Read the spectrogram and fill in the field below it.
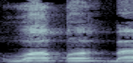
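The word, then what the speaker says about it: وَقَبَ: ওয়া কফ জবর ক ওয়া ক বা জবর বা ওয়া ক বা রফ দিলে বাটা কলকলা হবে এরকম ওয়া কাবে এরকম ভাবে কলকলা করবেন তার একসাথে হবে ওয়া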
